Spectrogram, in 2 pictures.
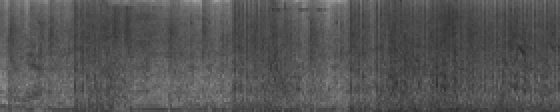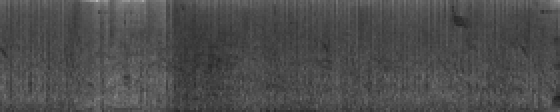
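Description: Video game gunfire from Narco Terror rattles almost continuously in dense, loud bursts mixed with booms, while a player speaks briefly over the shooting.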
